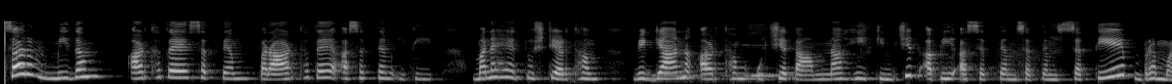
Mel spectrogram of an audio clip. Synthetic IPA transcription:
sɐɾmid̪ɐm | ɐɾt̪ʰɐt̪ɐjsɐt̪jɐmpɐɾaːɾt̪ʰɐt̪ɐjʔɐsɐt̪jɐmit̪i | mɐnɐɦet̪uʃʈiɐɾt̪ʰɐm | ʋiɡjaːnɐʔɐɾt̪ʰɐmut͡ʃjɐt̪aːmnaːɦikiɲt͡ʃit̪ɐpiʔɐsɐt̪jɐmsɐt̪jɐmsɐt̪jeːbɾɐmːɐ

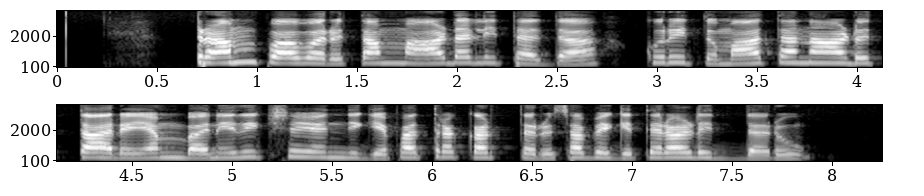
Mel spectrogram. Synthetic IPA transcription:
ʈɾɐmpɐʋɐɾut̪ɐmːɐaːɽɐlit̪ɐd̪ɐkuɾit̪umaːt̪ɐnaːɽut̪ːaːɾe̞ːmbɐniɾiːkʂɛjo̞nd̪iɡe̞pɐt̪ɾɐkɐɾt̪ɐɾusɐbɛɡe̞t̪ɛɾɐɭid̪ːɐɾu

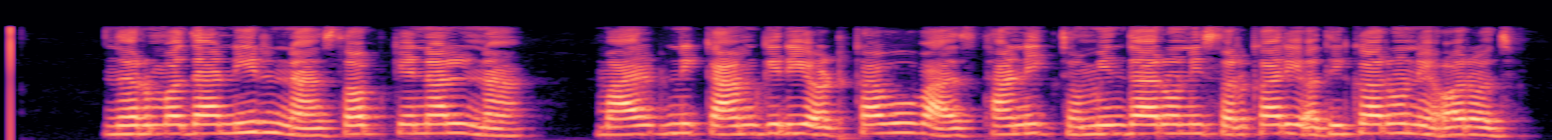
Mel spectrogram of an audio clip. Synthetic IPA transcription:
nəɾməd̪aniɾnasəb̚ʱkenalna | maɾɡnikamɡiɾiəʈkaʋʋast̪ʰanik̚d͡ʒəmind̪aɾonisəɾkaɾiəd̪ʱikaɾoneʔəɾəd͡ʒ

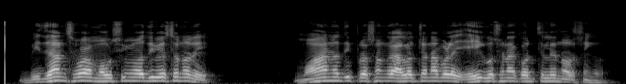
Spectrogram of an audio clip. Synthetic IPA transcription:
bid̪ʱanɔsɔbʱamɔwsumiɔd̪ʱibesɔnɔɾe | mɔɦanɔd̪ipɾɔsɔŋɡɔalot͡ʃɔnabeɭeeɦiɡʱosɔɽ̃akɔɾit̪ʰilenɔɾsiŋɡɔ̰

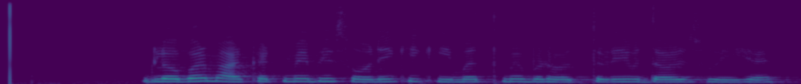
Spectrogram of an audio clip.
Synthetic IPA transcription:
ɡloːbəlmaːɾkeːʈmẽbʱisoːnekikiːmət̪mẽbɐɽ̤oːt̪ɽid̪ɐɾzɦʊiɦɛː

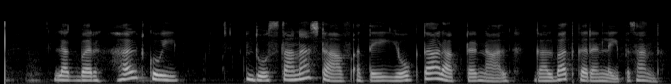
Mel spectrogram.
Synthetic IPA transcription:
lɐɡ̚bəɾhɐɾkoːi | d̪oːst̪aːnasʈaːfɐ̰t̪ejoːɡt̪aɖaːk̚ʈəɾnaːlɡaːlbaːd̪kəɾənlɐipɐsə̃nd̪

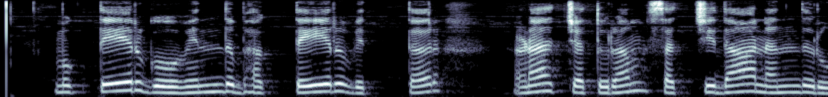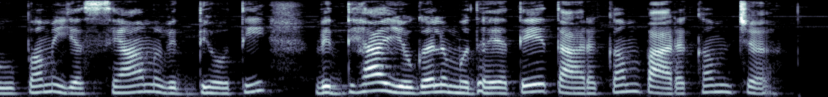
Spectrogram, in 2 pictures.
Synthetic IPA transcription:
mukt̪eːɾɡoːʋind̪bʱɐk̚t̪eːɾʋit̪ːɐɾ | ɳɐt͡ʃɐt̪uɾɐmsɐt͡ʃːt͡ʃːʃid̪aːnɐnd̪ɾuːpɐmjɐsjaːmʋid̪joːt̪iʋid̪ʱjaːjuɡɐlmud̪ɐjɐt̪eːt̪aːɾɐkɐmpaːɾɐkɐmt͡ʃɐ

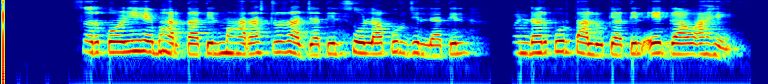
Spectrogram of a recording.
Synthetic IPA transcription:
səɾkoɭiːɦebʱaɾt̪at̪iːlməɦaɾaʂʈɾəɾad͡ʑjat̪iːlsolapuːɾd͡ʑil̤jat̪iːl | pəɳɖəɾpuːɾt̪alukjat̪iːlek̚ɡaʋaɦe

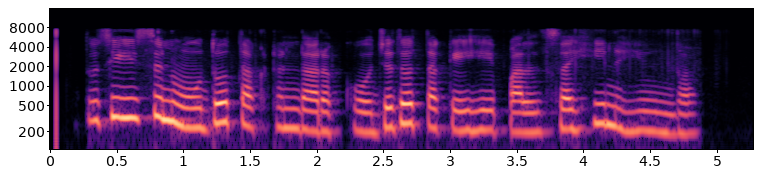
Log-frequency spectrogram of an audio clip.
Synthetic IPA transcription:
t̪ʊsĩːɪsnũːʊd̪õːt̪əkʈʰəɳɖaːɾəkʰːoːd͡ʒəd̪õːt̪əkɪɦepəlsəɦiːnəɦĩɦʊ̃nd̪aː

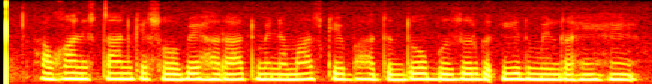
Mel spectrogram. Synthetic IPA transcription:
ɐfɣaːnɪst̪aːnkesoːbeɦɐɾaːt̪mẽnɐmaːzkebaːd̪ːoːbʊzʊɾɡiːd̪mɪlɾɐɦeɦɛ̃ː

